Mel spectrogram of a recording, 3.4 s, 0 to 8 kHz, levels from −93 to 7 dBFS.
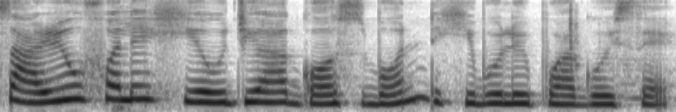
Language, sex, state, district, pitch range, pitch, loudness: Assamese, female, Assam, Kamrup Metropolitan, 235-315 Hz, 270 Hz, -12 LUFS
